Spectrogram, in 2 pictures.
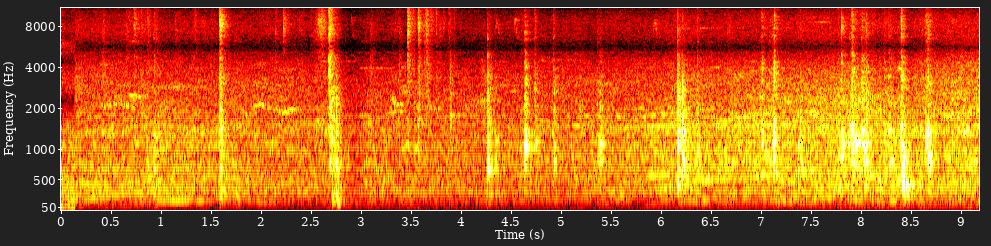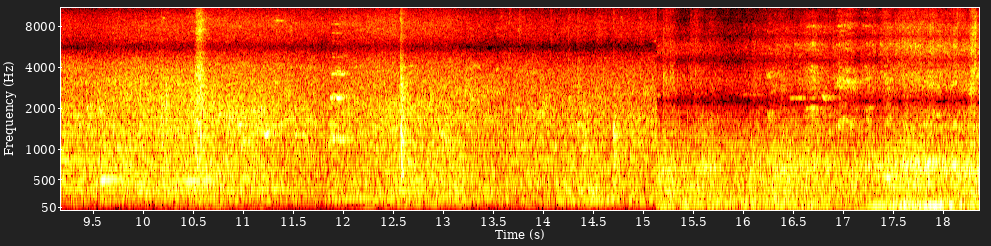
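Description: Scattered clicks and light knocks of hard plastic as a Fiat Uno's tail-light lens is unclipped and the reverse-light bulb is worked in its socket.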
